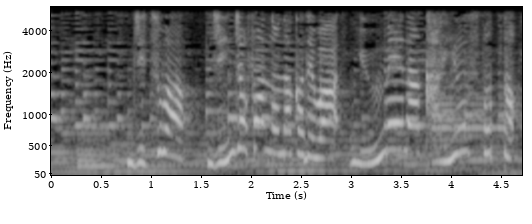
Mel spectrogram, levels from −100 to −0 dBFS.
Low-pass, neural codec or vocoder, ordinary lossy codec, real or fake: 5.4 kHz; none; none; real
